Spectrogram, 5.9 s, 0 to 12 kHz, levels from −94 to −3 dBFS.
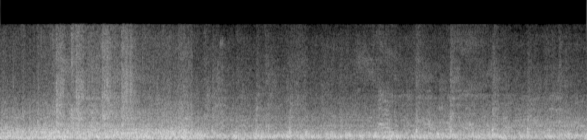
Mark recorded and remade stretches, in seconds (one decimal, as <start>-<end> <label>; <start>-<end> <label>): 0.0-1.3 recorded; 1.3-4.6 remade; 4.6-5.9 recorded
